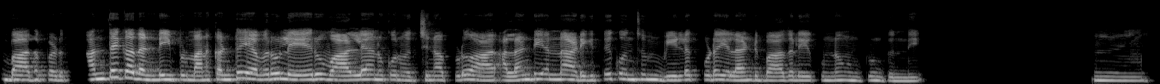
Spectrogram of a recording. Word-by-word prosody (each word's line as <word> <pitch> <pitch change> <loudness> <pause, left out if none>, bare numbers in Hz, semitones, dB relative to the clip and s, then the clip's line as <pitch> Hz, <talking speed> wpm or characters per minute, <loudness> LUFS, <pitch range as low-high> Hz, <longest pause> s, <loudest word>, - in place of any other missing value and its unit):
బాధపడు 210 -1 -1 0.3
అంతే 260 +7 +5
కదండీ. 225 -7 +5
ఇప్పుడు 220 -1 -2
మనకంటూ 220 +5 +1 0.2
ఎవరూ 230 +3 +2
లేరు, 220 +2 +3
వాళ్ళే 205 +2 +3
అనుకొనొచ్చినప్పుడు, 200 -1 -4 0.2
అ - - +2 0.2
అలాంటియన్నా 230 +4 +1
అడిగితే 195 +4 -3
కొంచం 225 -1 +1 0.2
వీళ్ళకు 210 +3 -2
కూడా 215 +1 -2
ఎలాంటి 195 0 -1
బాధ 185 +1 -2
లేకుండా 185 0 -5
ఉంటుంటుంది. 165 -3 -5 1.8
హ్మ్. 180 -2 -5
205 Hz, 105 wpm, -22 LUFS, 190-225 Hz, 1.8 s, అంతే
